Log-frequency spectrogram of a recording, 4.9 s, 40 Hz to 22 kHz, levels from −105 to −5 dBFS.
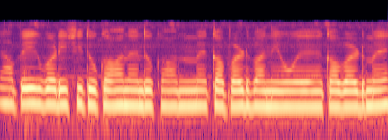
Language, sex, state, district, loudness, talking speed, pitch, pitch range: Hindi, female, Uttar Pradesh, Jyotiba Phule Nagar, -13 LUFS, 195 wpm, 190 Hz, 185-200 Hz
